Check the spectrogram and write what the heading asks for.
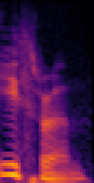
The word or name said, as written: Aethra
